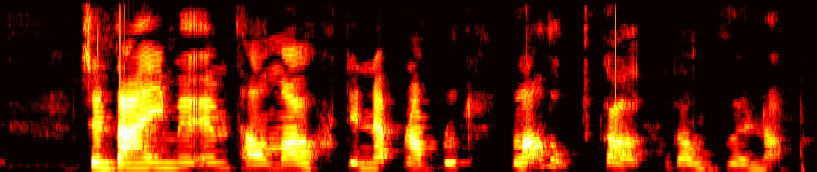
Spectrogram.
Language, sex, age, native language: Icelandic, female, 11, Icelandic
